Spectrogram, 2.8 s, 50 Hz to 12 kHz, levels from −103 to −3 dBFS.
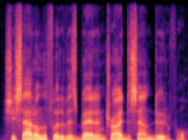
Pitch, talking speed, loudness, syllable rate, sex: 110 Hz, 275 wpm, -15 LUFS, 5.5 syllables/s, male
